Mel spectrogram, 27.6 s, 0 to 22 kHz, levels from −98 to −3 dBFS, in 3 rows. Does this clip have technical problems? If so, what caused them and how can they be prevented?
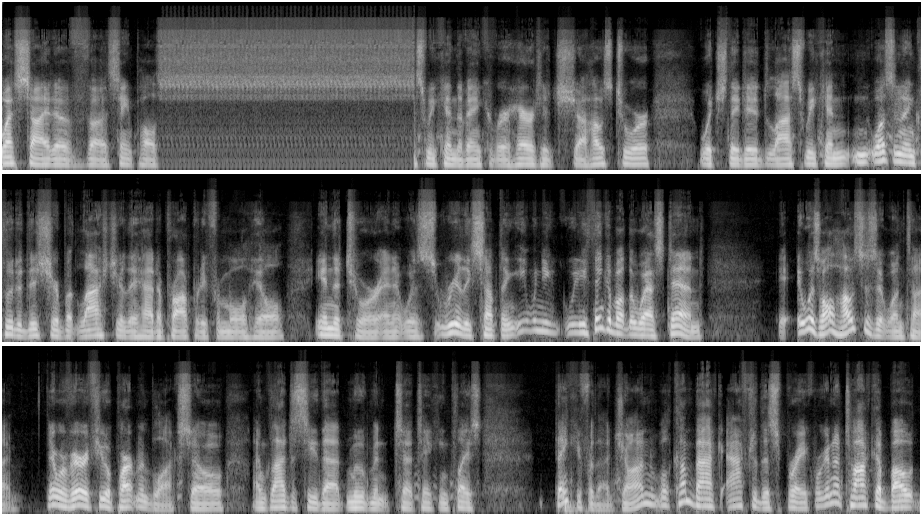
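Yes, there are two. The first is Opus voice compression across the whole clip. At 16 kbps, in hybrid mode with the full band nominally kept, the encoder is starved. SILK handles the lower band with a coarse excitation, and the thin CELT layer on top can't do much. So the speech comes out a bit muffled, hoarse and faintly robotic, and that damage is plainly audible. To prevent it, give Opus a higher bitrate, something like 32 kbps or more for speech.

The second is a system hang loop from 1.6 to 4.12 s, ending just before "weekend the". The machine or driver stalled while the sound card kept replaying its ring buffer. One 42.67 ms slice of audio repeats about 59 times, a stutter running at roughly 23.4 Hz, which fits a 2048-sample buffer going round and round. To prevent it, track down the stalling driver or process and have playback mute when the buffer stops being refilled, rather than recycling stale audio.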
